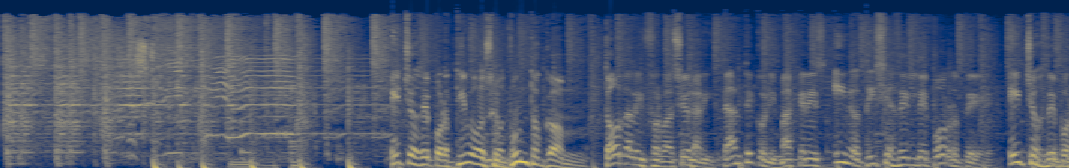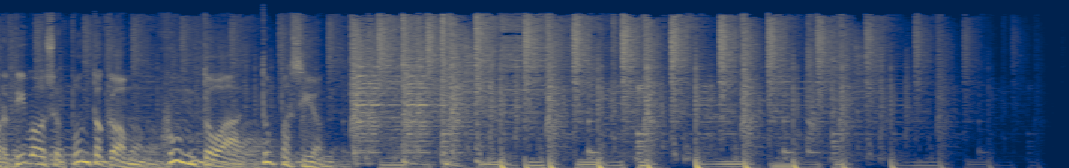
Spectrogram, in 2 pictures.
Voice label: PROMO; HECHOS DEPORTIVOS; jujena de taekwondo; campeonato provincia de jujuy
